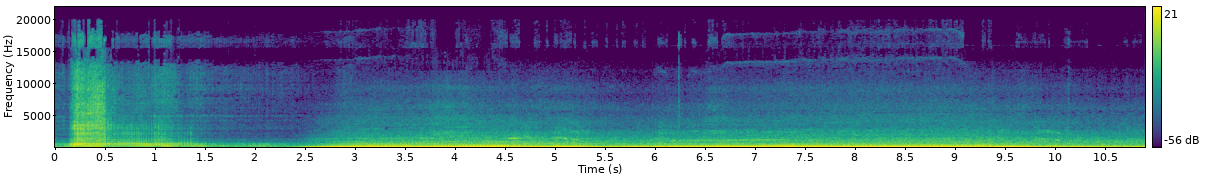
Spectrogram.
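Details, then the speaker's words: Ford Mustang "Godzilla" 7.3L V8 at idle on second base tune, after first tune wouldn't start and stay running when warm; idle now smoother and throttle response better, more tuning pending; catches and settles into a deep, even burble with no misses. "but already the idle is smoother the throttle response is better but we still have more tuning to do to get the final revised tune"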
